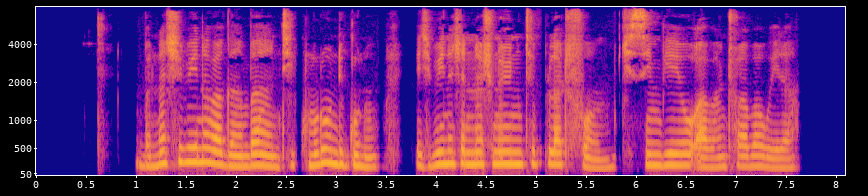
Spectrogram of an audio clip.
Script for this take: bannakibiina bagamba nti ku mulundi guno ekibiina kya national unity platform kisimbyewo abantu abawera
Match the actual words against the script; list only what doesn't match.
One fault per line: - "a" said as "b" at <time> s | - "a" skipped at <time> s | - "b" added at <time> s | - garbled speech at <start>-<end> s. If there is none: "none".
none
